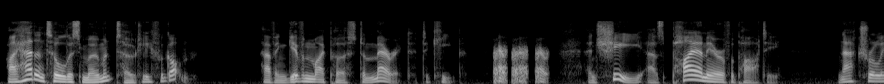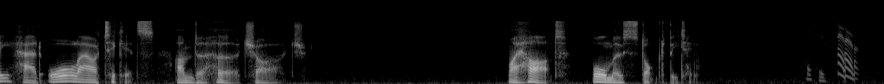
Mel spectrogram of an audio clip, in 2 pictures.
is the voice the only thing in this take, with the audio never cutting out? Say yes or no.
no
